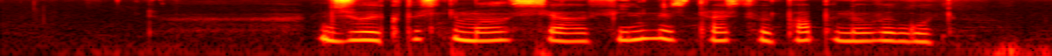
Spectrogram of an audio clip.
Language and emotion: Russian, neutral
